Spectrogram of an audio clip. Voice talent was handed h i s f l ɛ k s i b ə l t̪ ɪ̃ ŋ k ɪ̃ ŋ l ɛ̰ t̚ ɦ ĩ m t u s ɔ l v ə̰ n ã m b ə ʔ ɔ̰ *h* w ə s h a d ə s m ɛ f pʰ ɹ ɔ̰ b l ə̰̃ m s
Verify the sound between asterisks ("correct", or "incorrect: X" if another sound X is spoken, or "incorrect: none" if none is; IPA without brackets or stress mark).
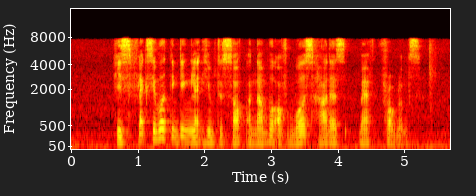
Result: incorrect: f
